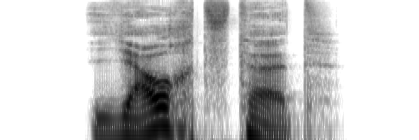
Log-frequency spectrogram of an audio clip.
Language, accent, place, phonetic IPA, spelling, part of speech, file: German, Germany, Berlin, [ˈjaʊ̯xt͡stət], jauchztet, verb, De-jauchztet.ogg
- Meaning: inflection of jauchzen: 1. second-person plural preterite 2. second-person plural subjunctive II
